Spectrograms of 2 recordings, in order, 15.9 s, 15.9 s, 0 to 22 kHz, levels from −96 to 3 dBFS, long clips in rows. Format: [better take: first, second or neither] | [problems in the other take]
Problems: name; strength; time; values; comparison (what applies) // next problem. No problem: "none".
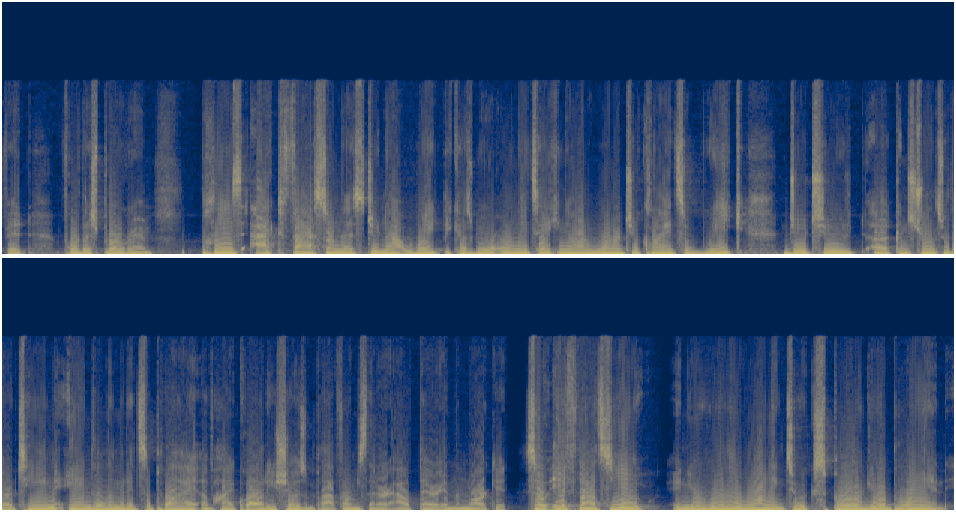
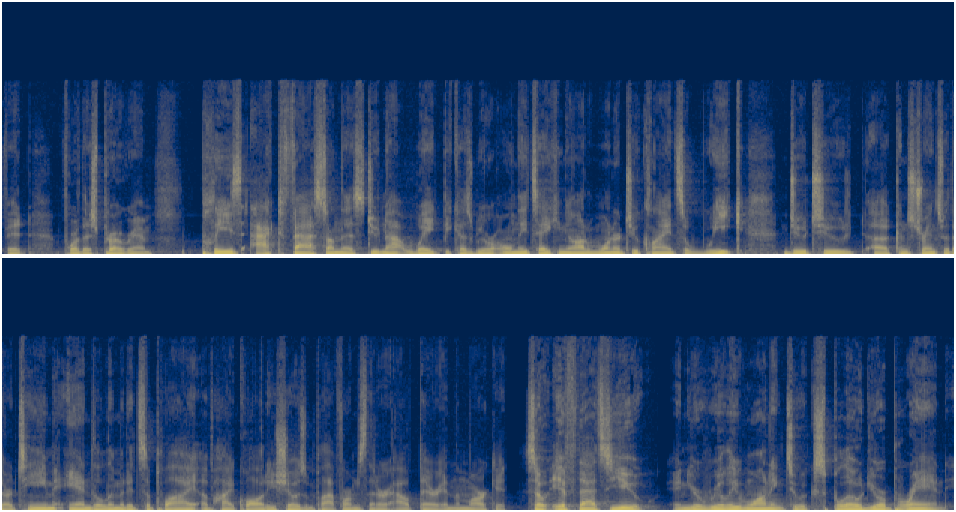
second | distortion; heavy; 29% of the sound clipped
